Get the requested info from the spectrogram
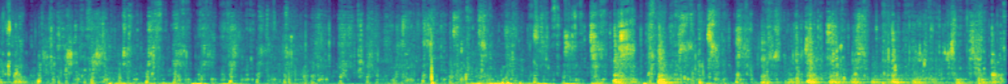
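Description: Two orphaned lambs sucking and slurping milk from bottles held one in each lamb's mouth: a quick, steady run of wet sucking clicks, with a few dull bumps in the middle.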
